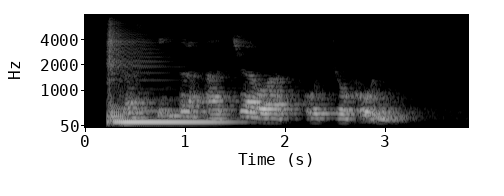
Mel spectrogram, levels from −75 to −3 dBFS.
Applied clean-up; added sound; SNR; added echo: none; Guitar; -3 dB; reverberation time 2.1 s.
